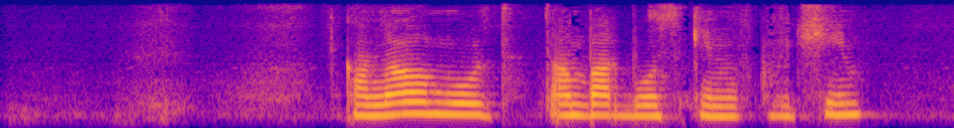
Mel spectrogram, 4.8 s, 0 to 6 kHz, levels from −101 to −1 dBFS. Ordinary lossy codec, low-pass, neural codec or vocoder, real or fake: AAC, 32 kbps; 5.4 kHz; codec, 16 kHz, 1.1 kbps, Voila-Tokenizer; fake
